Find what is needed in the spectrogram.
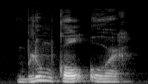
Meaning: cauliflower ear
- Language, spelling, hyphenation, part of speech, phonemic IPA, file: Dutch, bloemkooloor, bloem‧kool‧oor, noun, /ˈblum.koːlˌoːr/, Nl-bloemkooloor.ogg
